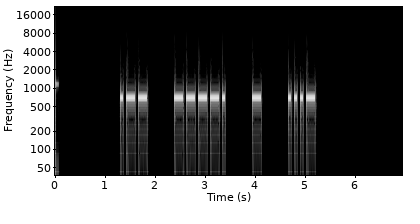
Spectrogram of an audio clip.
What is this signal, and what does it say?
Morse code, heard as a keyed tone, about 20 wpm, spaced as for 11 wpm, 700 Hz. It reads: W9TV
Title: USA Call Signs - 4 Characters - 3x Character Spacing - 20wpm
